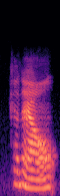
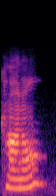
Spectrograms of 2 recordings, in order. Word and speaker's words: Connell: Um, I only stayed in line for one person and that was Ruth Canal. Connell, I think it's Connell. Is that how you pronounce it? C O N E L L.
